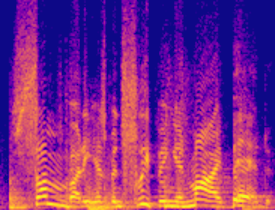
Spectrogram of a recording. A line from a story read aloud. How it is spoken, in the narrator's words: He roared even growlier than before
